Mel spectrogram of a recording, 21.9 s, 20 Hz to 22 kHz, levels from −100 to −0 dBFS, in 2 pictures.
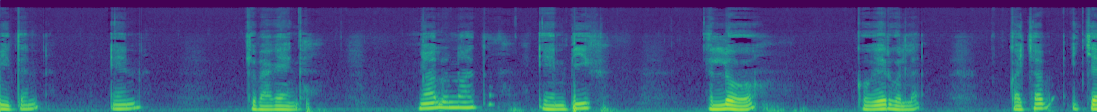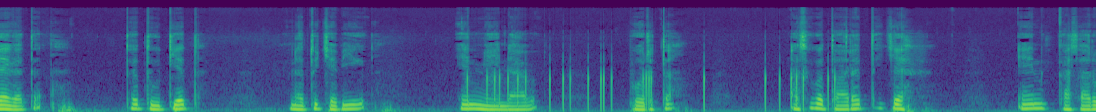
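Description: From 15.64 to 19.33 s a train of clicks ticks over the speech, about thirty irregular pulses at 6.8 per second, likely interference. They show as thin vertical spikes, some 15 dB above the speech.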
